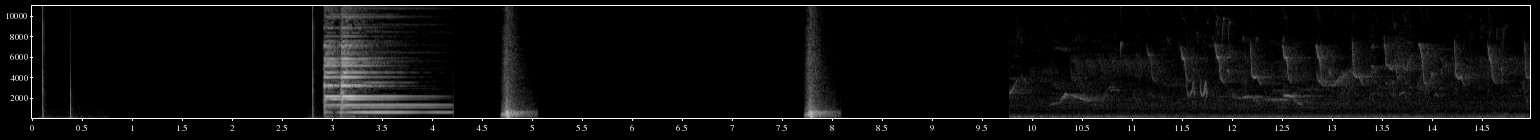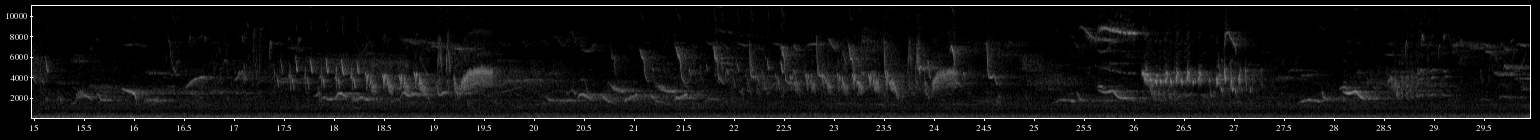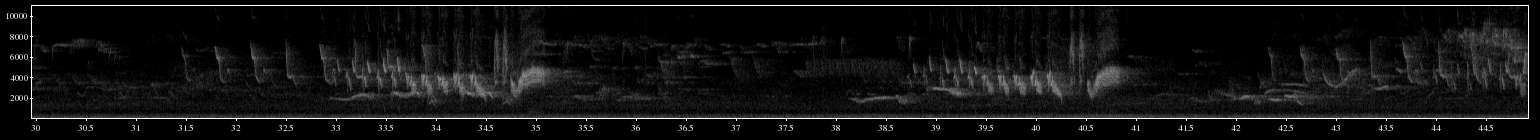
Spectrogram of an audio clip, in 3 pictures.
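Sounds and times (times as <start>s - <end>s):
birds chirping and trilling: 9.8s - 44.9s.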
